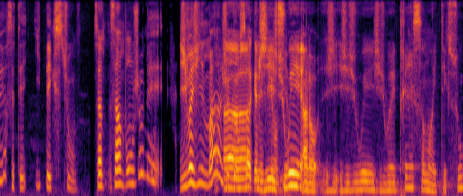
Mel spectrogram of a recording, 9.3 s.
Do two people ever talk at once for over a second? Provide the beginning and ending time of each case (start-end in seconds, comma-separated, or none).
4.5-5.8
